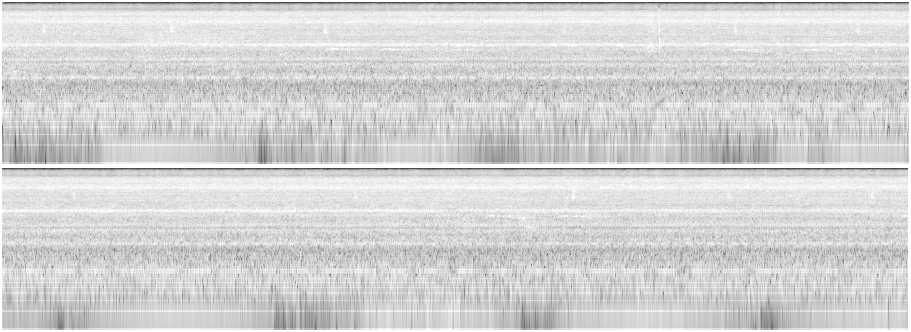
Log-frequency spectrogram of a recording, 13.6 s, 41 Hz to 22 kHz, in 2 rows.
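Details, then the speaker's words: Vintage window air conditioner at first start-up of the cooling season. Smooth, even hum with a steady fan whoosh and low compressor drone, no rattles or knocks; running healthy. "i could actually sit there and listen to that all day i should get like 10 i should get like like one of those uh 10 hour long audio clips for people that want to sleep to it"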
